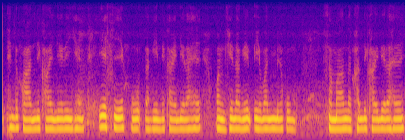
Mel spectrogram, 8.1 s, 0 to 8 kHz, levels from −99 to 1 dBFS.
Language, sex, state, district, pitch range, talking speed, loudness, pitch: Hindi, female, Madhya Pradesh, Katni, 160-170 Hz, 190 wpm, -14 LUFS, 165 Hz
